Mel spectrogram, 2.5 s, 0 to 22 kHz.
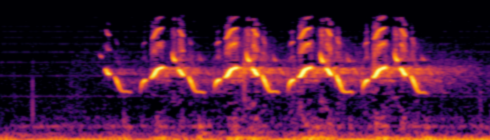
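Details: A Carolina (Florida) Wren in Florida, a bird that sings year-round, sings a loud, rolling phrase of four quick, ringing notes, each sweeping down then up, repeated at a brisk even pace; 1969 record.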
